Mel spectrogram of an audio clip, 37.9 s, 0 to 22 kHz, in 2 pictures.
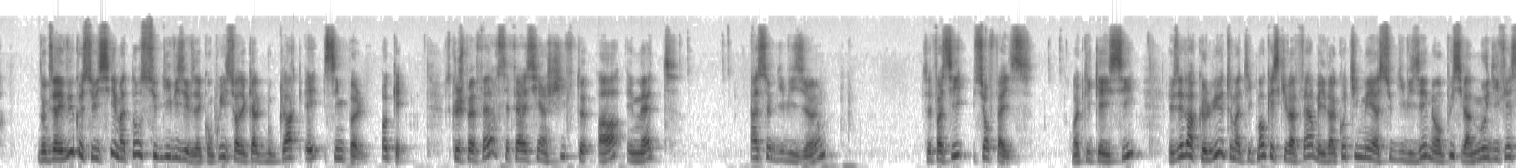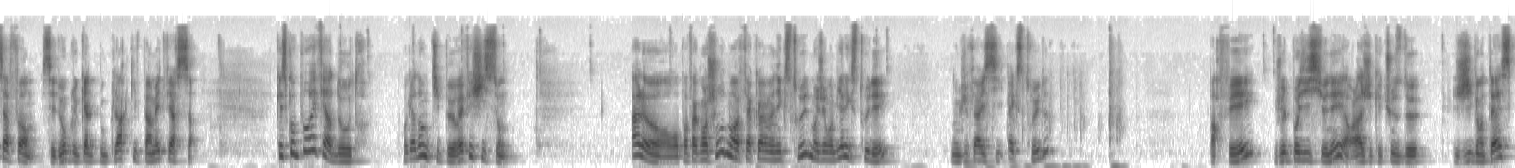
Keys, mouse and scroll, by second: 0.1 scroll down 2, 0.4-0.9 scroll up 1, 0.9-12.3 middle drag, 14.8-15.9 scroll up 4, 15.9-17.0 scroll down 2, 35.7-36.6 scroll down 7, 36.6 middle click, 37.2-37.8 scroll up 6.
